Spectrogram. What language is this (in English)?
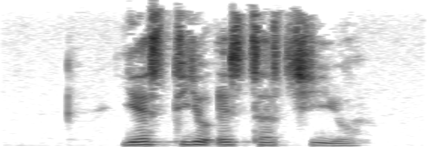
Esperanto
